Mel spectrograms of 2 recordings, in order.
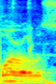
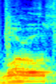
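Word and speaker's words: Moro: there was a group of rebels called the morrows excuse me I'm pronouncing it wrong it's m-o-r-o the morals and that Philippine American war went from like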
